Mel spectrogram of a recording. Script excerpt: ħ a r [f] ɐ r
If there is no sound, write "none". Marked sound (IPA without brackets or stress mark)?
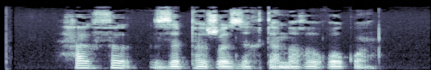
f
